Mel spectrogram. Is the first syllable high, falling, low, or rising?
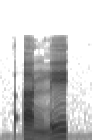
low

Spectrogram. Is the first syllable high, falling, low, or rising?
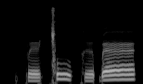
low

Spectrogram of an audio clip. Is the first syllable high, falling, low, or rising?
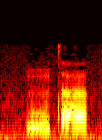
rising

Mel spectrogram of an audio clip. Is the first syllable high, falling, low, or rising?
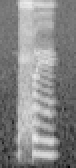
high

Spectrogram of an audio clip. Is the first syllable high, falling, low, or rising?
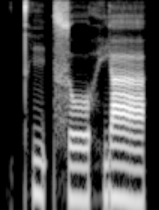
high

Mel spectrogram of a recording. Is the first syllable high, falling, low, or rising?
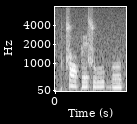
falling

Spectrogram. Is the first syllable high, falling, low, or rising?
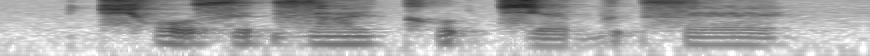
falling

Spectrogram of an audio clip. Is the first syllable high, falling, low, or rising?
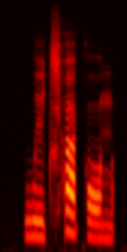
low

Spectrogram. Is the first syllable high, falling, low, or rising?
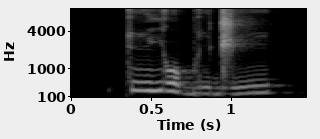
high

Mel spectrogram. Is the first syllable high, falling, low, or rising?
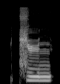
high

